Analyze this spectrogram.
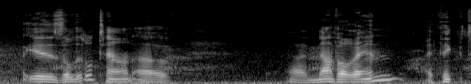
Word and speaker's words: Navarrenx: First stop is a little town of Navarrenx. I think that's how it's pronounced. It has an X at the end of it, but I'm pretty sure you don't say that.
